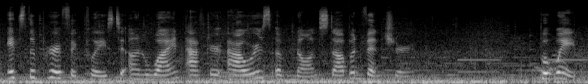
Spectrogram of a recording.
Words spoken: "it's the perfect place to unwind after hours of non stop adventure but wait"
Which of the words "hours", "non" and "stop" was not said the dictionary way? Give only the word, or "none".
none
